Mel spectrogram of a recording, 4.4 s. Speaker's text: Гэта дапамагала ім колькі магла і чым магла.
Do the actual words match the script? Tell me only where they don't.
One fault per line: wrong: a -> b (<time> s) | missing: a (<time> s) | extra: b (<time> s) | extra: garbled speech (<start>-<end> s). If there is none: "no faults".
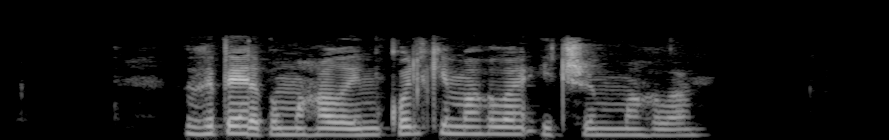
no faults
